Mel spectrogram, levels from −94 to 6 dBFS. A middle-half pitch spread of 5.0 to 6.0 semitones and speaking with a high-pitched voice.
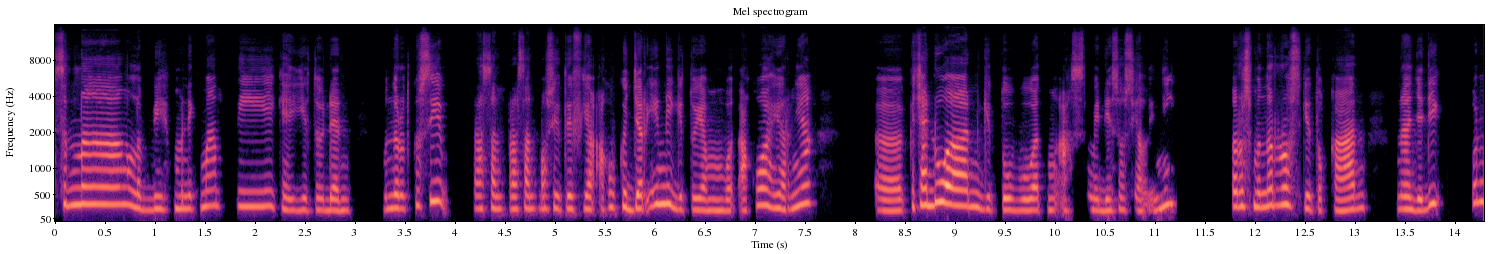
Yes: average, 5.3 semitones; high, 240 Hz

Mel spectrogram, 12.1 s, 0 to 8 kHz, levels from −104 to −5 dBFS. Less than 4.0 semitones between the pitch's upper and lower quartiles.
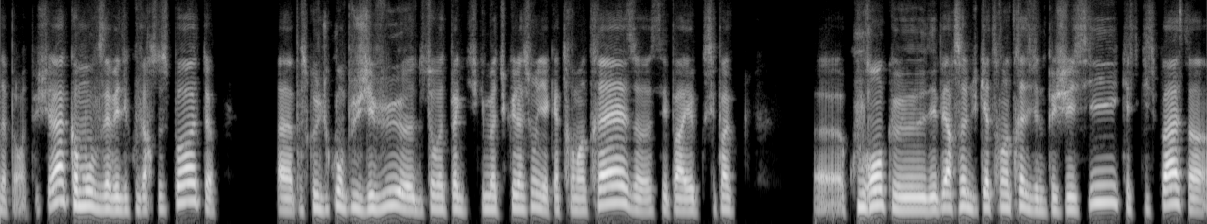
No: average, 4.7 semitones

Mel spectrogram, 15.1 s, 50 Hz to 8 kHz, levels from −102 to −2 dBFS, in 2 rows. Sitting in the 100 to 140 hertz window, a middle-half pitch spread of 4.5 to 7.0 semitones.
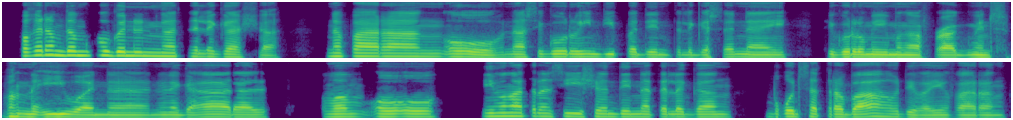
No: low, 135 Hz; average, 3.6 semitones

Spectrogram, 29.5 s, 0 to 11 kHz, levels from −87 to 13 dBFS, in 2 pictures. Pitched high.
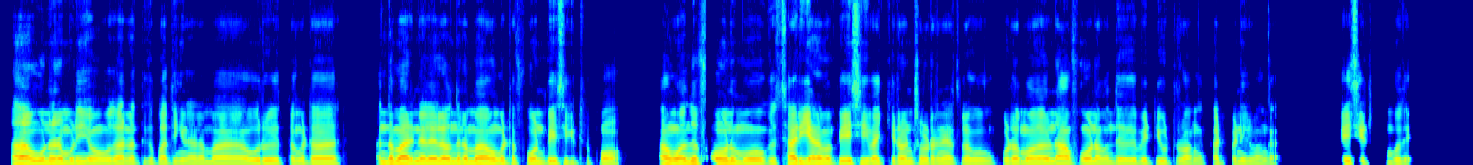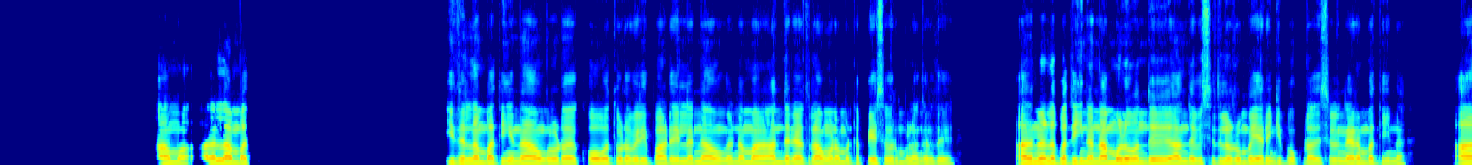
No: low, 120 Hz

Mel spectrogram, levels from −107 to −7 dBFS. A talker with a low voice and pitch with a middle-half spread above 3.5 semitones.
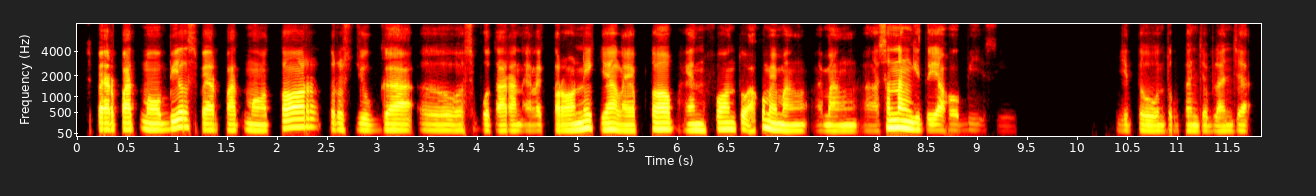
No: low, 110 Hz; average, 3.1 semitones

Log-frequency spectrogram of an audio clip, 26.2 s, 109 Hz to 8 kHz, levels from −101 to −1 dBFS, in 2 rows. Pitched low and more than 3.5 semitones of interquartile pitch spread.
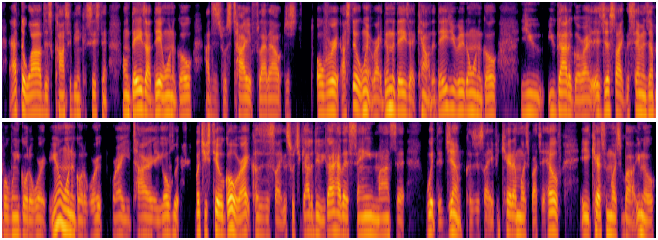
No: low, 125 Hz; average, 2.8 semitones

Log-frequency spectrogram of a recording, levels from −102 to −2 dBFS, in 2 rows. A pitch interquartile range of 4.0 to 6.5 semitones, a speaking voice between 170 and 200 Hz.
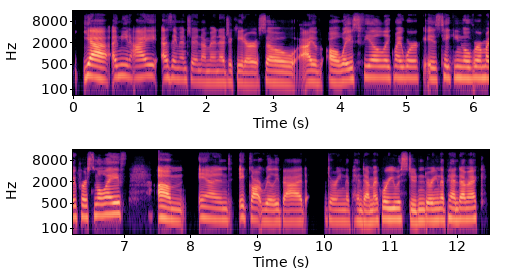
Yes: average, 4.7 semitones; medium, 185 Hz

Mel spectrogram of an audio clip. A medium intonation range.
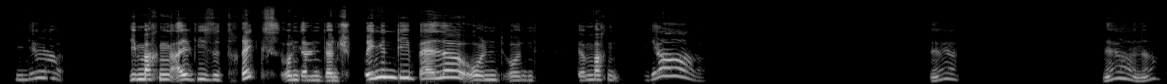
No: wide, 5.8 semitones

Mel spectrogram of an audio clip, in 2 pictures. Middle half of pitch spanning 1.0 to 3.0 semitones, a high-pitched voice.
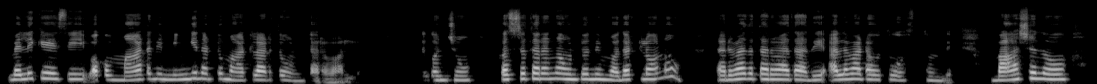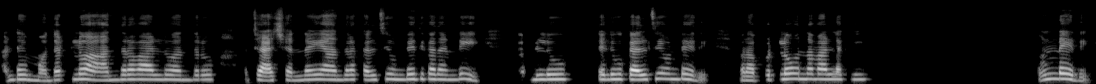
Yes: narrow, 2.5 semitones; high, 230 Hz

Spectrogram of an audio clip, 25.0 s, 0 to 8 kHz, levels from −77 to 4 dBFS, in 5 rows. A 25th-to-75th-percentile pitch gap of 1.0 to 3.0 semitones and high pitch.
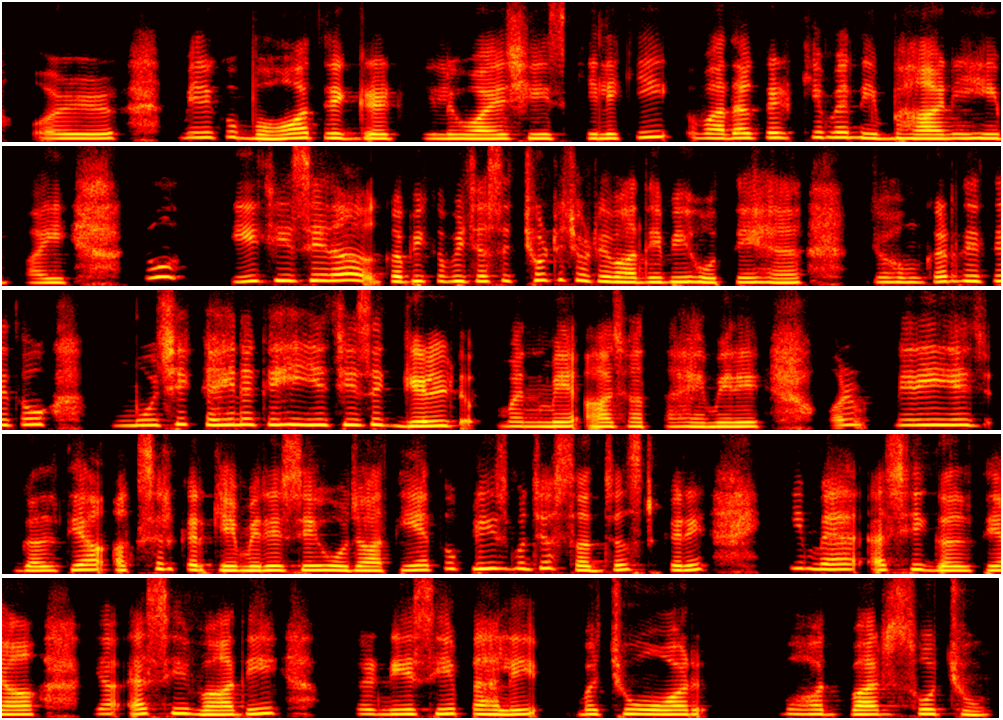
No: average, 3.9 semitones; very high, 255 Hz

